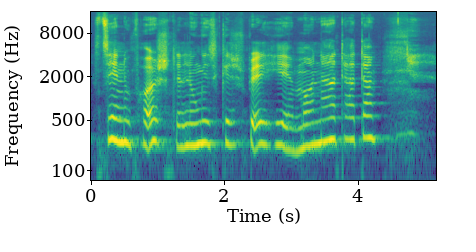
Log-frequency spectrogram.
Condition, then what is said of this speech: Ataxia. Hauptsächlich immer um Kommunikation und das äh, die Sprachvermögen bei mir eingeschränkt ist, nimmt mich eigentlich die Verwaltung nicht.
